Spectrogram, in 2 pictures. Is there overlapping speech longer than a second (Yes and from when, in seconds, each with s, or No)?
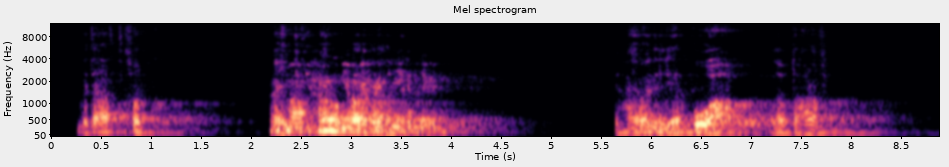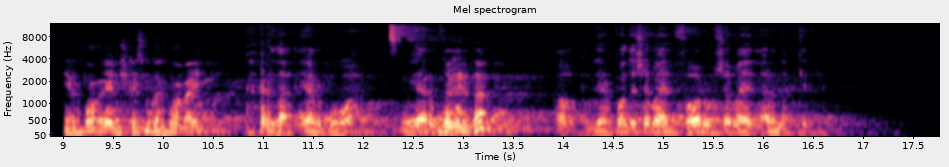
Yes, from 2.2 s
